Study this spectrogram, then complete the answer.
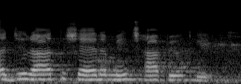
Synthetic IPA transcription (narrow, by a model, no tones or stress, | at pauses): ɐd͡ʑʊɾaːt̪ʃɛɦəɾmẽt͡ɕʰaːpijot̪ʰeː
